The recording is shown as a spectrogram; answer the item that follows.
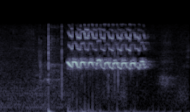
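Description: Pet bird imitating a cell phone ringtone, a bright electronic-sounding warble held for under a second after a couple of small clicks, loud and close in a quiet room.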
